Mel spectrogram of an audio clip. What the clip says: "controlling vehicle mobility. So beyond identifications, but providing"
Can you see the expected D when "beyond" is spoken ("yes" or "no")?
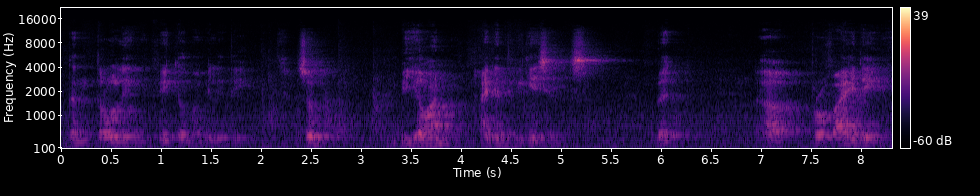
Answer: no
